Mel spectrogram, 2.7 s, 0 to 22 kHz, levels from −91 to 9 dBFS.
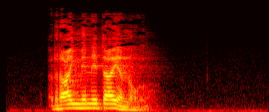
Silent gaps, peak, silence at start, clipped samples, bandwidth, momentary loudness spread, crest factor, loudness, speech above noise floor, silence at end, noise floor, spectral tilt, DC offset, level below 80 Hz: none; -4 dBFS; 0.5 s; under 0.1%; 14 kHz; 16 LU; 18 dB; -19 LUFS; 42 dB; 1.2 s; -60 dBFS; -6.5 dB/octave; under 0.1%; -54 dBFS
